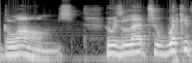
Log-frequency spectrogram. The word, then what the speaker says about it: Glamis: you can see here it's written Glamis but it's pronounced gloms who is led to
